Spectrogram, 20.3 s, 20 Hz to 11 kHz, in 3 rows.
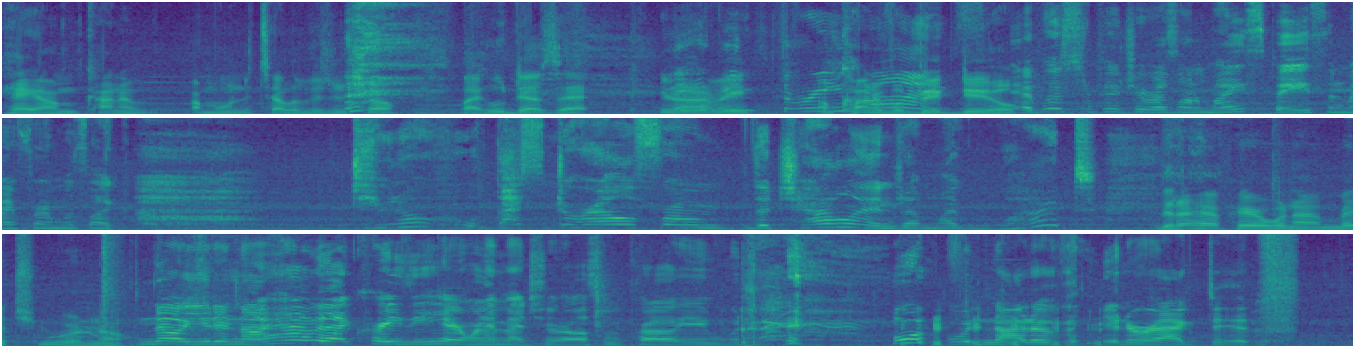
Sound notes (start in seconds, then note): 1.7 laughs; 7.4 gasps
